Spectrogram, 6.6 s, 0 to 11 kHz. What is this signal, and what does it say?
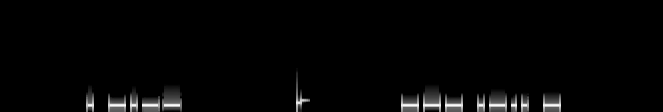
Morse code, heard as a keyed tone, about 22 wpm, 700 Hz. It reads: EY OLT
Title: Multi-letter Phonemes Quick Fire 22wpm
